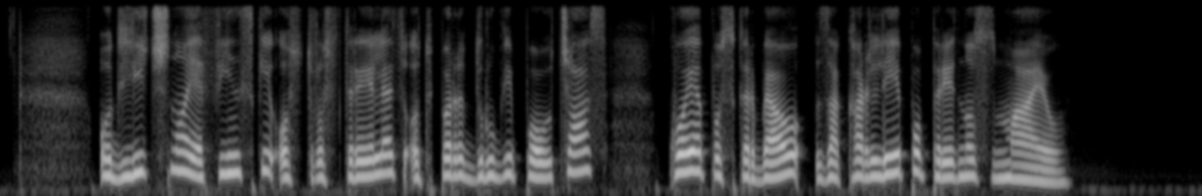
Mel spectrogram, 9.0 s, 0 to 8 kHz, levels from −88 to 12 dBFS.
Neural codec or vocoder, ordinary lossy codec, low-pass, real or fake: autoencoder, 48 kHz, 32 numbers a frame, DAC-VAE, trained on Japanese speech; none; 7.2 kHz; fake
